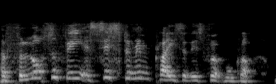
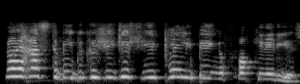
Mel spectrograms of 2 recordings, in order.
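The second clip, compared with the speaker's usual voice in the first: exasperated yelling at the manager; angry outburst; 6 semitones higher than usual. Real, not acted. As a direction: let the fury spill out at the manager. Fan raging at manager.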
